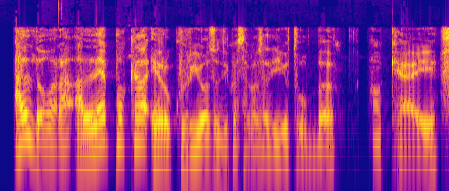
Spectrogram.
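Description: A man talks at a fairly slow pace. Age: 30s. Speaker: YouTuber and streamer. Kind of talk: casual chat.

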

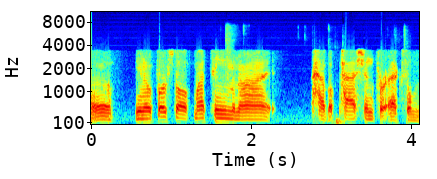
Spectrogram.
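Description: A speaker with an American accent. The pace is moderate. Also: man. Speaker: restaurant chain executive. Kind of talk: interview. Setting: on location at a restaurant.

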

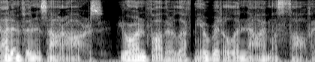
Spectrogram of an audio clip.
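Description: A soft-spoken man puts on a character voice at a moderate pace, his pitch medium. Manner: soft, sorrowful, dreamy.

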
